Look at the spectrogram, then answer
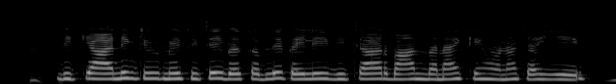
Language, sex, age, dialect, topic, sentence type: Chhattisgarhi, female, 18-24, Northern/Bhandar, agriculture, statement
